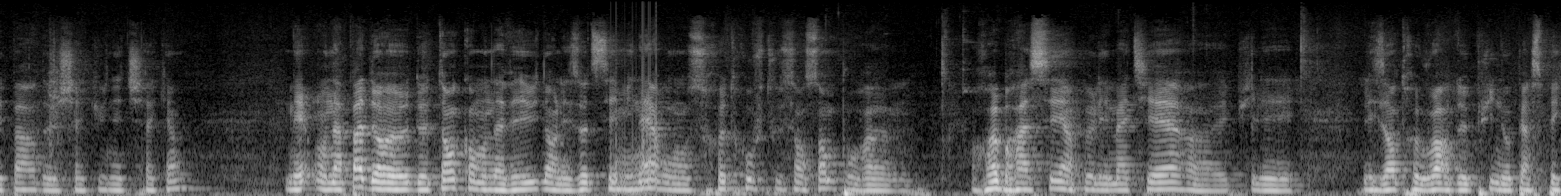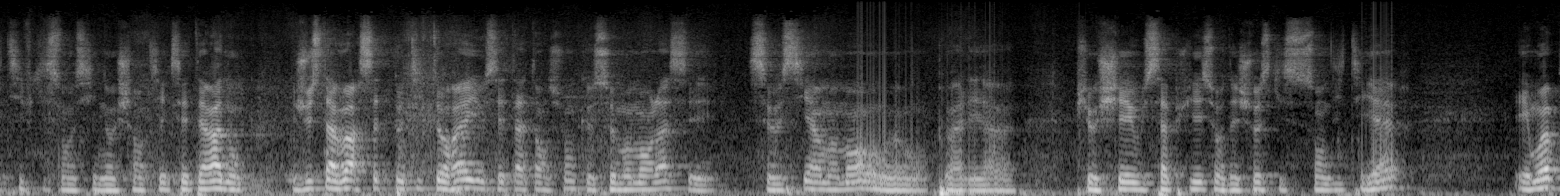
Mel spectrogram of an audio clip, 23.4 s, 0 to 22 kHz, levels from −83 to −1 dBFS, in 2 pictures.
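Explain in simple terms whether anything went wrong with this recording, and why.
Three bursts of processor overload crackle occur, at 4.58 to 4.92 s, 18.13 to 19.86 s (the longest), and 21.92 to 22.29 s. The computer couldn't keep up, so dozens, and in the middle burst over a hundred, tiny slices of audio were skipped. Each slice lasted under a millisecond. Unlike a single dropout, which is one clean gap, this is a rapid string of sharp cuts heard as gritty tearing, and it stops as soon as the load eases.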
